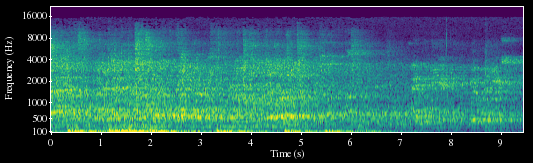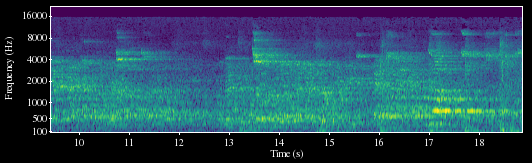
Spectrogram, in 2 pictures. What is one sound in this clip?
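A basketball bounces on a hard floor with dull thumps.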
